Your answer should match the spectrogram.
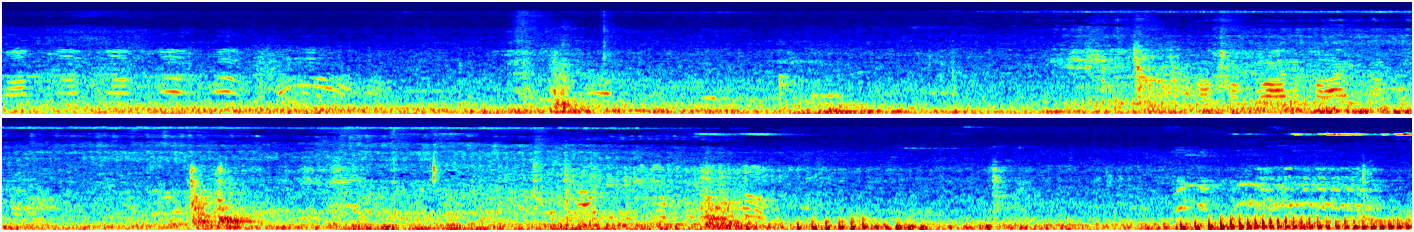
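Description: Low steady rumble of street traffic and vehicle engines, with scattered voices and a few sharp knocks as scrap plywood and lumber boards are handled.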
